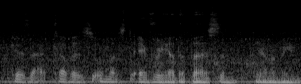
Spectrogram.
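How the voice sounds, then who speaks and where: A man talks in a fairly low pitch. Audible room echo and noticeable background noise surround him. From England, Devon. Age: 40s. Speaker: gaming youtuber. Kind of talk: casual gameplay commentary. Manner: rambling, hesitant with many fillers.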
